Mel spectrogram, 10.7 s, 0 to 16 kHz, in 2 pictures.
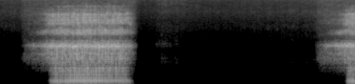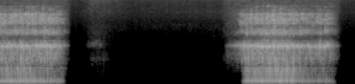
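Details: Loud, rattling snores on each breath in, about 15 a minute, with silence between them; snoring.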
